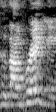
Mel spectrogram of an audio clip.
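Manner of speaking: usual speaking voice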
